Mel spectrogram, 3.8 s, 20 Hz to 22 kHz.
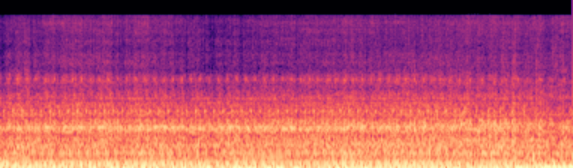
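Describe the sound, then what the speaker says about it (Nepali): A Bajaj Dominar 250 motorcycle engine running loud and close, a continuous even rumbling drone with steady vibration and no voices. "डोमिनार 250 यसो चलाएको मजा आयो"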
